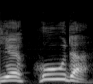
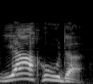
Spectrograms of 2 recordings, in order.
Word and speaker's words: Yehuda: to our own Roots it is Yehuda not yahudah I got to point that out again because yahudah right is not even proper Hebrew right and I know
